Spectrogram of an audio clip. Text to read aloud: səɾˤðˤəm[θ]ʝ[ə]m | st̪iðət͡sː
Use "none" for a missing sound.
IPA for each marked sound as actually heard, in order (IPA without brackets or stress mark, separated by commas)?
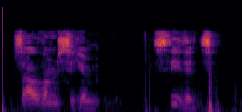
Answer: s, ə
